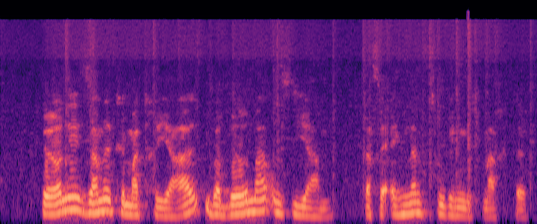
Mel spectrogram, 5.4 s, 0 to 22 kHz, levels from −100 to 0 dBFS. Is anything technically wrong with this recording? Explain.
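Yes, the processing has removed too much.

Noise suppressor artifacts run through the whole clip. The suppressor adjusts each frequency band frame by frame, pulling down the steady room noise by about 18 dB. That noise sits about 15 dB below the speech, so the background audibly sinks in pauses and swells back under speech.

Speech cut by the noise suppressor occurs at 1.41–1.56, 2.69–2.94, 3.18–3.34, 3.64–3.90, 4.24–4.49 and 4.72–5.28 s. Here the suppressor mistook quiet speech for noise, lowering it by about 11 to 18 dB for roughly a tenth to a fifth of a second each time. Softer sounds come out swallowed and faint.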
